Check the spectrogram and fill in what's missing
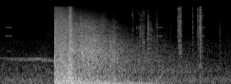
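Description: Gunfire in the video game Ace of Spades, a single loud, close shot that bursts in sharply and fades, followed by a couple of faint clicks.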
